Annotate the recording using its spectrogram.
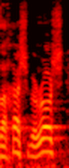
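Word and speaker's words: אחשורוש: So you'll hear Melech, and Mordechai is Mordechai, Ahasuerus is Achashverosh, Esther is Esther.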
